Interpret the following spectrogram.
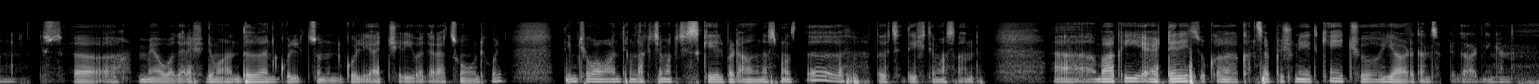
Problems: none marked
